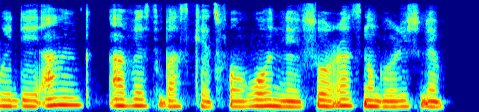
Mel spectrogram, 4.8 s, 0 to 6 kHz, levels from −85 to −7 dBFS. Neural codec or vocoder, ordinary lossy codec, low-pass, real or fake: none; AAC, 32 kbps; 5.4 kHz; real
